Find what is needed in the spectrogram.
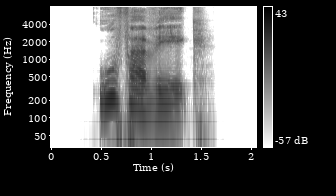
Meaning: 1. a path alongside a bank or shore; a towpath; a lakeside path 2. a path leading up to a bank or shore
- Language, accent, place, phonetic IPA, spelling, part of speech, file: German, Germany, Berlin, [ˈuːfɐˌveːk], Uferweg, noun, De-Uferweg.ogg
